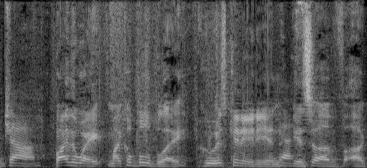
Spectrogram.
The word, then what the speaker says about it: Bublé: It's Bublé. It's not Boob-lay.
